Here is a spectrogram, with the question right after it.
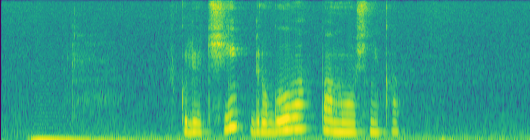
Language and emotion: Russian, neutral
